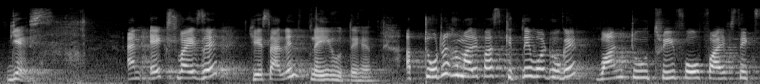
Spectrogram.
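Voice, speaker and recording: A woman's voice: high-pitched, a bit bright. A woman teaching an English lesson at a board, spelling out letters one at a time and asking questions she then answers herself. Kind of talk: whiteboard lesson.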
